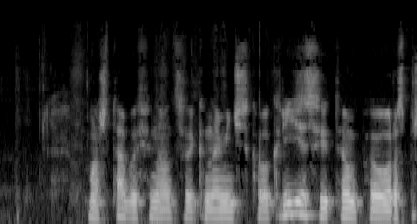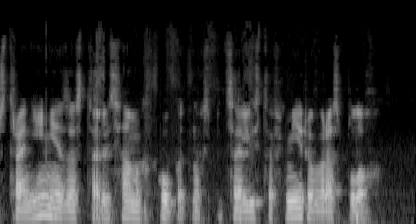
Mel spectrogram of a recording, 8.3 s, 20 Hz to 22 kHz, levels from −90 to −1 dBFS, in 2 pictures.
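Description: A speech recording with nothing technically wrong with it.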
